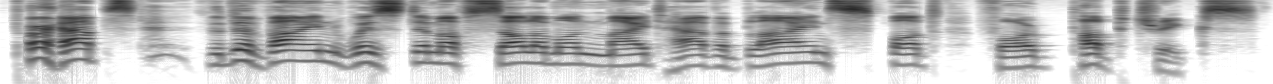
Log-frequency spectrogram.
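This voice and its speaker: A man's voice: on the high side, slow pace, clean tone, dry recording, clean studio sound, pitched above the performer's own voice. A man voicing a jolly old panda brewmaster with a theatrical, courtly, amused manner, in a storybook narration.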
